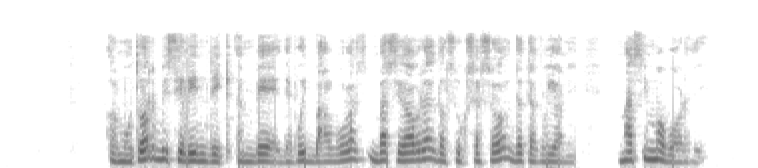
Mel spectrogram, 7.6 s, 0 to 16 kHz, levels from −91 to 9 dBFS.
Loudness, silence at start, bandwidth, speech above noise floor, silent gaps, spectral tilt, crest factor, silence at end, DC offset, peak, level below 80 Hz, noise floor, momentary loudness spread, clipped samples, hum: -40 LUFS; 1.05 s; 8 kHz; over 51 dB; none; -6.5 dB/octave; 20 dB; 0.6 s; under 0.1%; -20 dBFS; -72 dBFS; under -90 dBFS; 9 LU; under 0.1%; none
